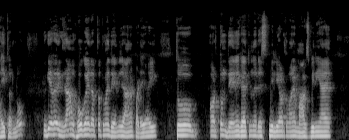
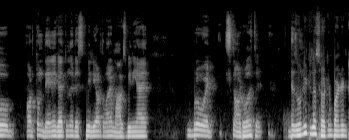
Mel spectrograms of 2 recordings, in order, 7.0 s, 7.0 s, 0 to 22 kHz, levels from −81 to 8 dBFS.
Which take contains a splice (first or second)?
second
